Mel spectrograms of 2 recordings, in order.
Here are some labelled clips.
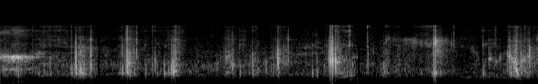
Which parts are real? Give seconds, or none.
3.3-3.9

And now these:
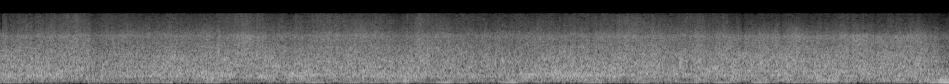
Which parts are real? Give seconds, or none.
0.0-9.5

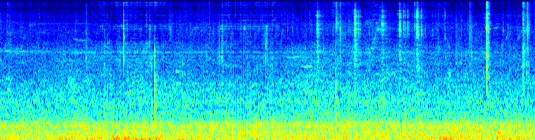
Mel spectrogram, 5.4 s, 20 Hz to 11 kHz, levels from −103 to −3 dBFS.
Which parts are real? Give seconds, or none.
0.0-1.0; 1.7-2.2; 2.8-5.4

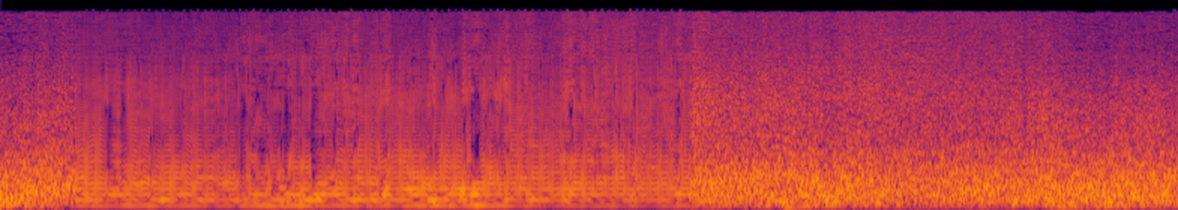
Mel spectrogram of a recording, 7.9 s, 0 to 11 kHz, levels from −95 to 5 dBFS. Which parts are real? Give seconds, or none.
0.0-0.5; 4.6-7.9

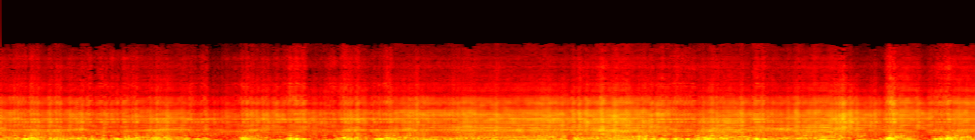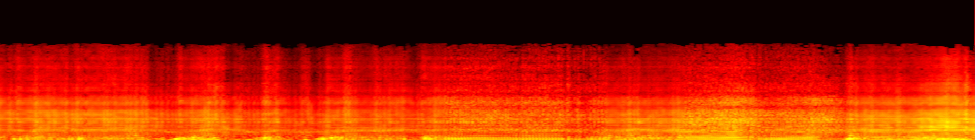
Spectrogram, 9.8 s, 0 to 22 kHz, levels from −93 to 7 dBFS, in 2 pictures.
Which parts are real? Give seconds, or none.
7.1-7.9; 8.3-9.1

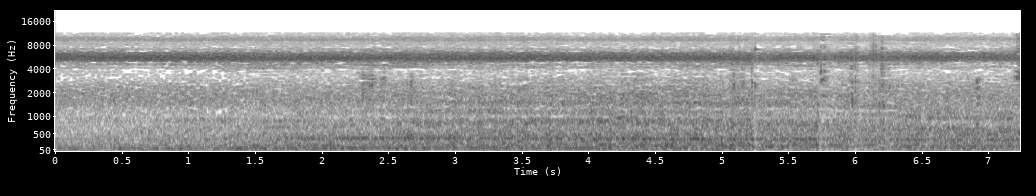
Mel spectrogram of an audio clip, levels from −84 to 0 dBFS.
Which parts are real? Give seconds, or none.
0.0-7.2

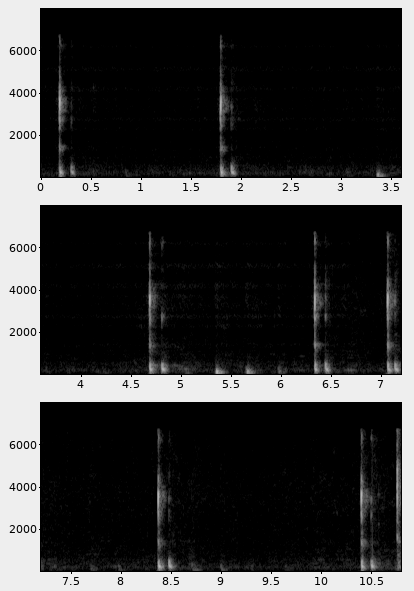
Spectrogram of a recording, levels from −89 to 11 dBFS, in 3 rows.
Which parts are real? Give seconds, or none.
6.7-10.8

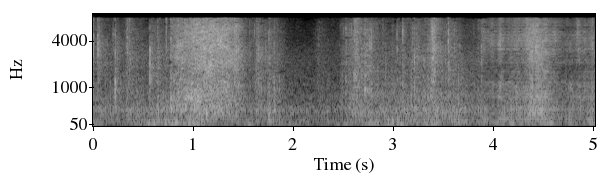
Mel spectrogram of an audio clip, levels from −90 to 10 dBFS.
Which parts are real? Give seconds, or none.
0.0-3.9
